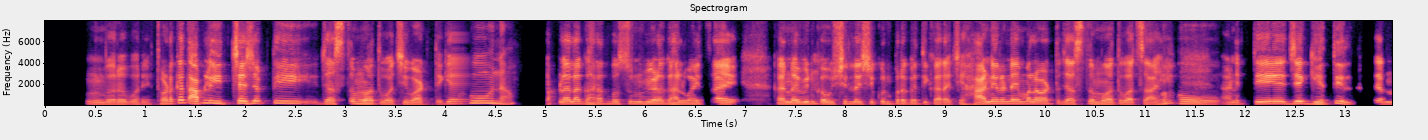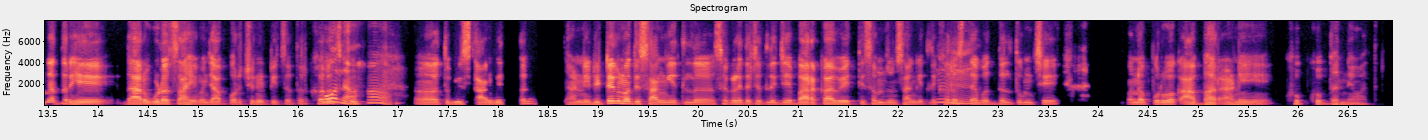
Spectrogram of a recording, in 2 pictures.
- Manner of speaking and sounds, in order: in English: "अपॉर्च्युनिटीच"; other background noise
- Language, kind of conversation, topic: Marathi, podcast, घरबसल्या नवीन कौशल्य शिकण्यासाठी तुम्ही कोणते उपाय सुचवाल?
